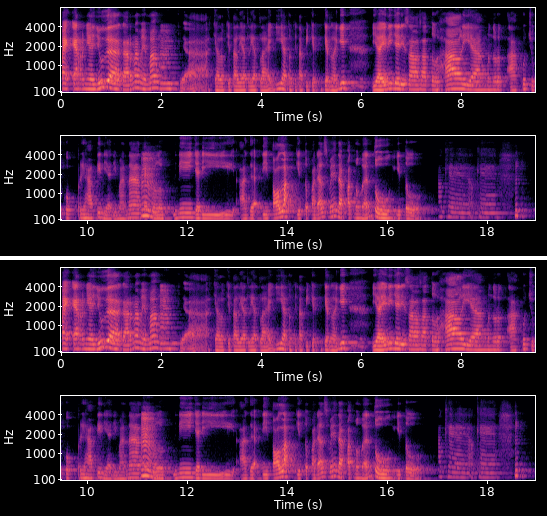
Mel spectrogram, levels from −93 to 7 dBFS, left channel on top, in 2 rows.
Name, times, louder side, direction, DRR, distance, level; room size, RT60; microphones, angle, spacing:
voice 1, 0.0-2.0 2.4-4.5 5.0-9.1 9.4-9.5 9.8-16.7, left 1 dB, 10° left, 7 dB, 0.7 m, -26 dB
voice 2, 11.1-11.4 17.0-18.6, right 1 dB, 70° right, 2 dB, 2.0 m, -31 dB
24.5 x 8.4 x 3.0 m, 0.89 s
head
